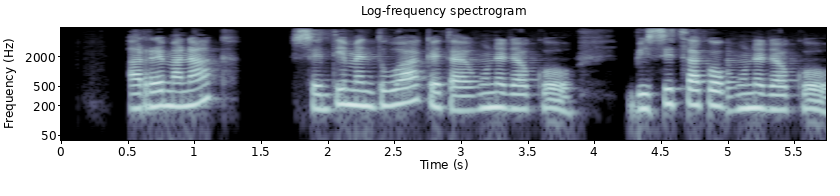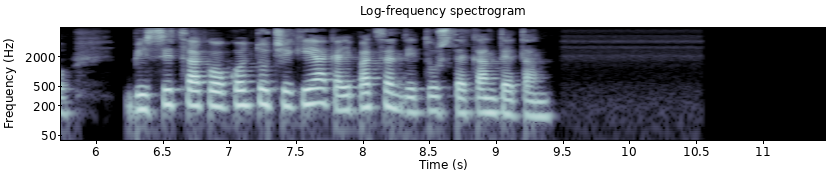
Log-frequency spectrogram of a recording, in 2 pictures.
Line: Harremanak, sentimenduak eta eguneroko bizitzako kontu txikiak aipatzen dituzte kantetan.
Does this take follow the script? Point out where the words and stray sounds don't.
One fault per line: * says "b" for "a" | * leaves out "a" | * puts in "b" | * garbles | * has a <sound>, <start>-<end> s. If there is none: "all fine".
* puts in "eguneroko bizitzako"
